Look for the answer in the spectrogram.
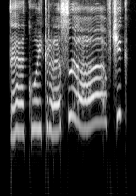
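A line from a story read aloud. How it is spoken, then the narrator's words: Squeak. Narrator (Russian): пискнула желтая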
